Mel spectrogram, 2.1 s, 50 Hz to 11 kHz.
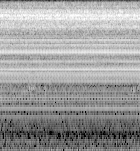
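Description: Hummingbird Bronc V10 rotary tattoo pen motor running at 7 volts: a faint, steady hum, smooth and quiet.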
